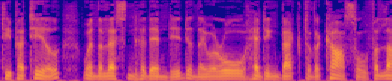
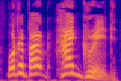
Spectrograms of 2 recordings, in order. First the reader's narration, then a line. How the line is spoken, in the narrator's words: Harry said angrily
